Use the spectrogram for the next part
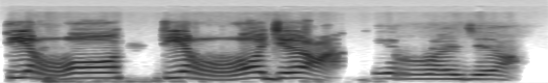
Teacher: Ro-nya langsung tafhim ya.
